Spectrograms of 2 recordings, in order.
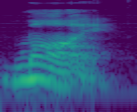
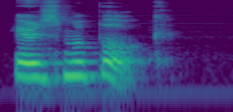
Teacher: my very clear in isolation my but in the sentence it sounds here's my book you can hardly hear it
